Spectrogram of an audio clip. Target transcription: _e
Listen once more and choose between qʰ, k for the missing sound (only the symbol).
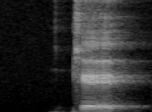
k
